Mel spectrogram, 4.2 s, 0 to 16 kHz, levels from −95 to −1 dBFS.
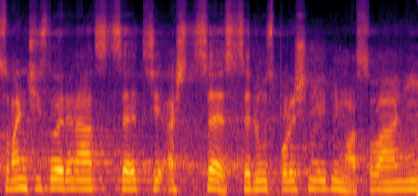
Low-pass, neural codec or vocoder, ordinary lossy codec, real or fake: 14.4 kHz; vocoder, 44.1 kHz, 128 mel bands, Pupu-Vocoder; Opus, 32 kbps; fake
